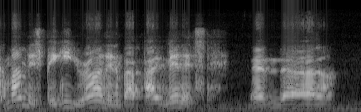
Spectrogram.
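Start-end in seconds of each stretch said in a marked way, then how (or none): 0.0-2.1 pitched-up, stage-manager-style call. Recalling the character as a stage manager calling a cue: Scooter voice. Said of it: "he was playing the stage manager going".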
